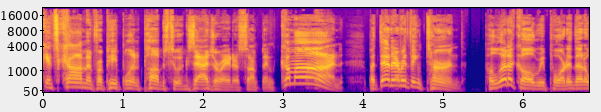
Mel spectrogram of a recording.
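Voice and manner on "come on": exasperated. Real, not acted. Exasperated aside to listener.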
